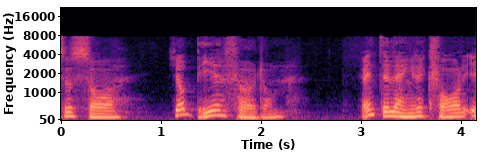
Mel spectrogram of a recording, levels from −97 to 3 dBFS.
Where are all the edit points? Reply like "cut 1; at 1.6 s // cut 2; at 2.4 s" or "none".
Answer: cut 1; at 2.8 s

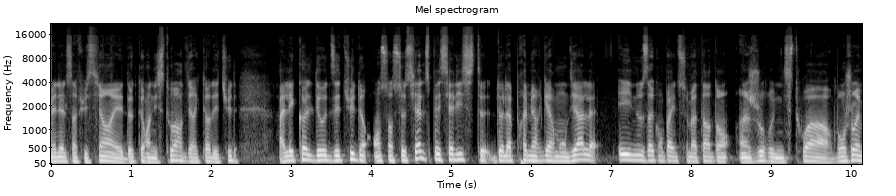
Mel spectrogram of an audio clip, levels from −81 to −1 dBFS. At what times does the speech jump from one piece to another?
none

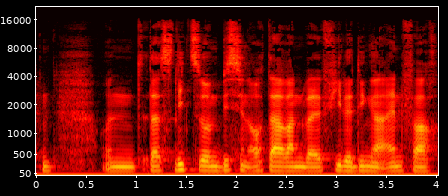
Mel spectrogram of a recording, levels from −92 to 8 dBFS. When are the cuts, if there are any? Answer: cut 1; at 1.1 s

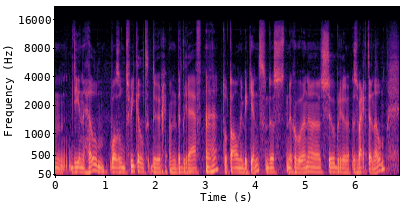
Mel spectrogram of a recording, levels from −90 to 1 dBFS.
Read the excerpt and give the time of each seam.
cut 1; at 2.9 s

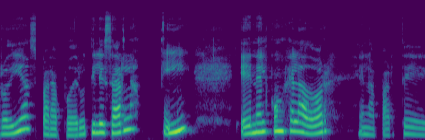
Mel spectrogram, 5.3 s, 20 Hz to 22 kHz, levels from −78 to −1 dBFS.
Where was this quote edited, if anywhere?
cut 1; at 1.9 s

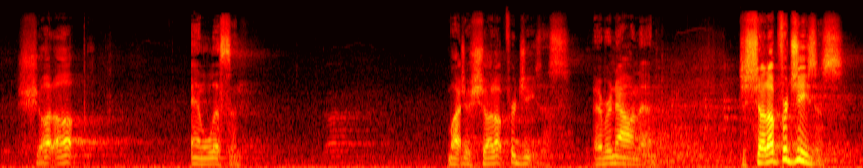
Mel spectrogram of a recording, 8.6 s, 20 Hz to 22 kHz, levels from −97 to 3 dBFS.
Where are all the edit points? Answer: cut 1; at 4.6 s

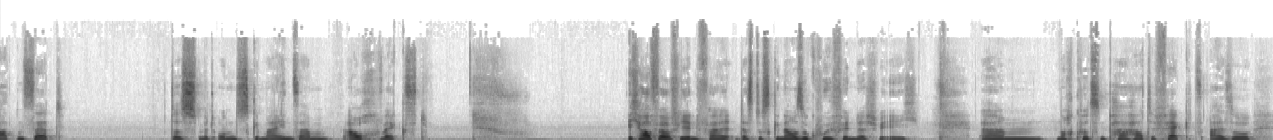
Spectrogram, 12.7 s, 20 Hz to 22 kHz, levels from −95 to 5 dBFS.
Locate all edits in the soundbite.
cut 1; at 6.2 s

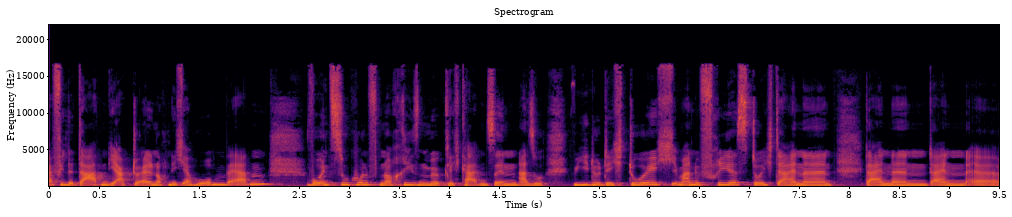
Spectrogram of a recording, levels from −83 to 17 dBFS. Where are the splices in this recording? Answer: cut 1; at 2.6 s // cut 2; at 4.7 s

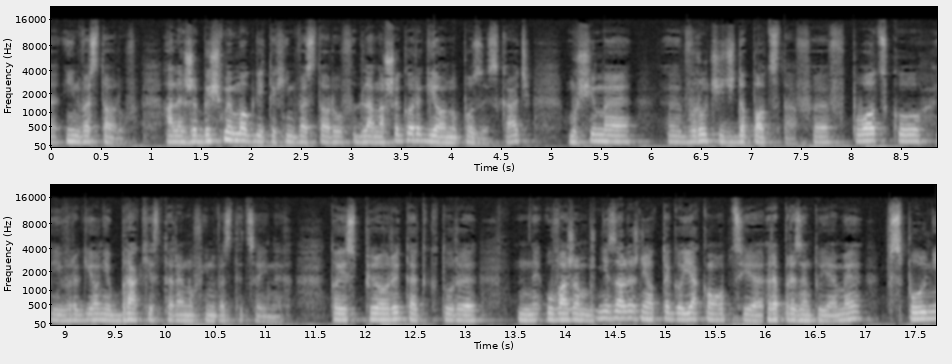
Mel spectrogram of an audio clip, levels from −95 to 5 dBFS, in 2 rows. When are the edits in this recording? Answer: cut 1; at 14.3 s // cut 2; at 16.0 s

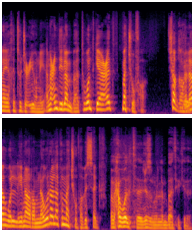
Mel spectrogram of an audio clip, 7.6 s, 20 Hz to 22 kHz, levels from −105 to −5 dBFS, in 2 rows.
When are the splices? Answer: cut 1; at 2.3 s

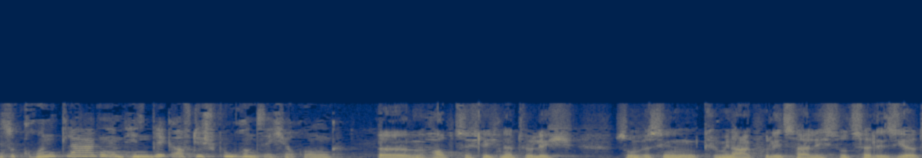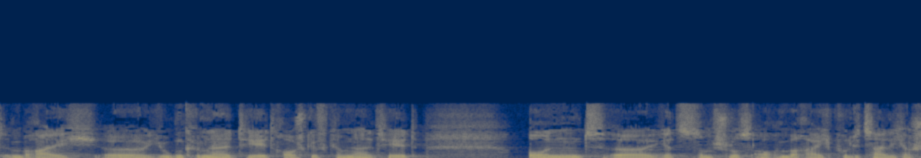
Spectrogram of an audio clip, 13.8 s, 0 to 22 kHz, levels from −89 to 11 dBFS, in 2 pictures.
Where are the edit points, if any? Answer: cut 1; at 2.8 s

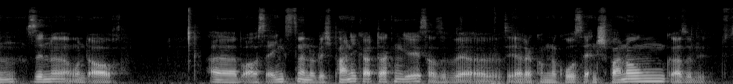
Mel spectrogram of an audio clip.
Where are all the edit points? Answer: cut 1; at 2.0 s // cut 2; at 5.0 s

